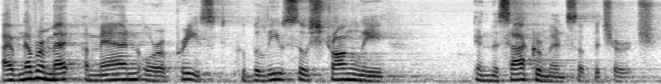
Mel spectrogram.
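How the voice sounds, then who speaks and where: A priest giving a eulogy at a funeral mass, talking in a conversational way, checking in with the listeners and chuckling between stories. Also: male voice, on the high side, measured pace. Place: church. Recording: long church reverb, faint ambient noise.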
